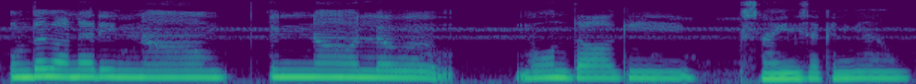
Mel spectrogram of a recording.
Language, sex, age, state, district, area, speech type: Dogri, female, 18-30, Jammu and Kashmir, Udhampur, rural, spontaneous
